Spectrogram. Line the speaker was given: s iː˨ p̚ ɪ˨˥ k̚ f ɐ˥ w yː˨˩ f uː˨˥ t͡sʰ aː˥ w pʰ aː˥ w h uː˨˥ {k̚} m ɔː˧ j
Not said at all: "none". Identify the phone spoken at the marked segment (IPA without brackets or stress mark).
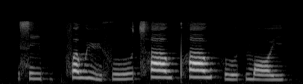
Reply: t̚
